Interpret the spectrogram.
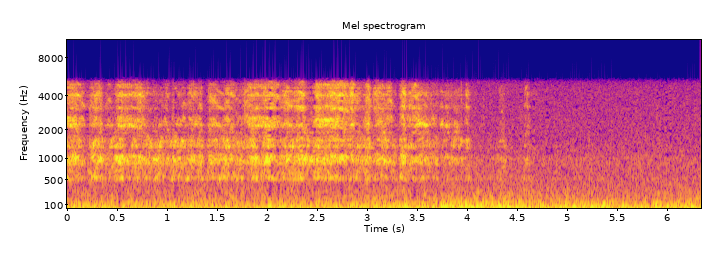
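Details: Black-headed gulls feeding and flying on 21 January 2017: many harsh, squealing, harmonic calls overlap densely for about four seconds, then thin to a few, over a constant low wind-like rumble.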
